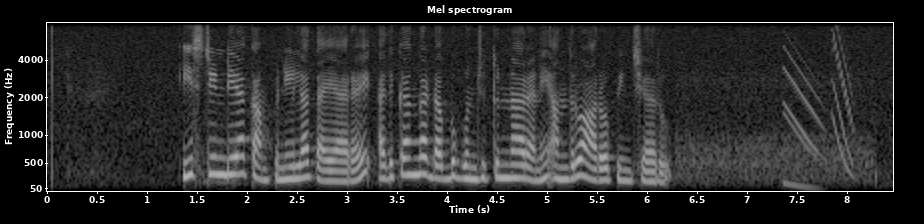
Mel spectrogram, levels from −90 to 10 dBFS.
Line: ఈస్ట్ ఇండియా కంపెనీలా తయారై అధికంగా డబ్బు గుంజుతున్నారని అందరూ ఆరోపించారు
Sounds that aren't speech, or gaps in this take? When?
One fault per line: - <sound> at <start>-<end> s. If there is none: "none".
- chirp at 7.4-8.1 s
